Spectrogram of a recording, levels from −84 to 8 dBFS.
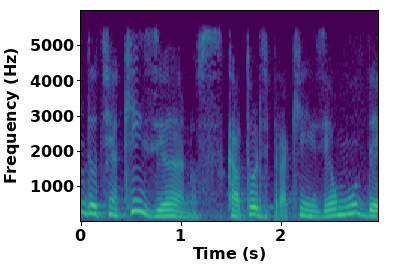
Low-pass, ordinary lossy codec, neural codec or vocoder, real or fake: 5.4 kHz; none; none; real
